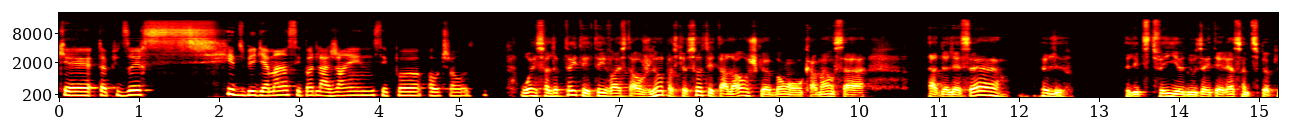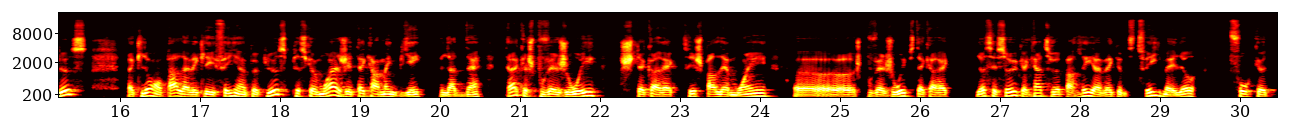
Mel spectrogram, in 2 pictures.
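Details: 64-year-old recently retired adult who stutters, who chose to change his relationship with stuttering after retiring, over a year ago; stuttering.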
